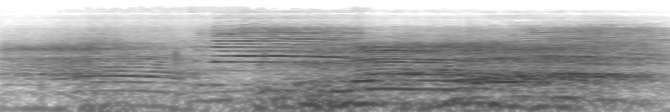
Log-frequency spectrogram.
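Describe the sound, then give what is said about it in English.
A ewe bleats in a long, wavering cry that swells after the first second and holds steady, fairly loud, with a quieter bleat at the start and no talking, at lambing time on Maysbach Farm near Pontypridd in South Wales, while her teats are checked for mastitis. “Well, I'll check the ewe's teats now for any mastitis.”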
